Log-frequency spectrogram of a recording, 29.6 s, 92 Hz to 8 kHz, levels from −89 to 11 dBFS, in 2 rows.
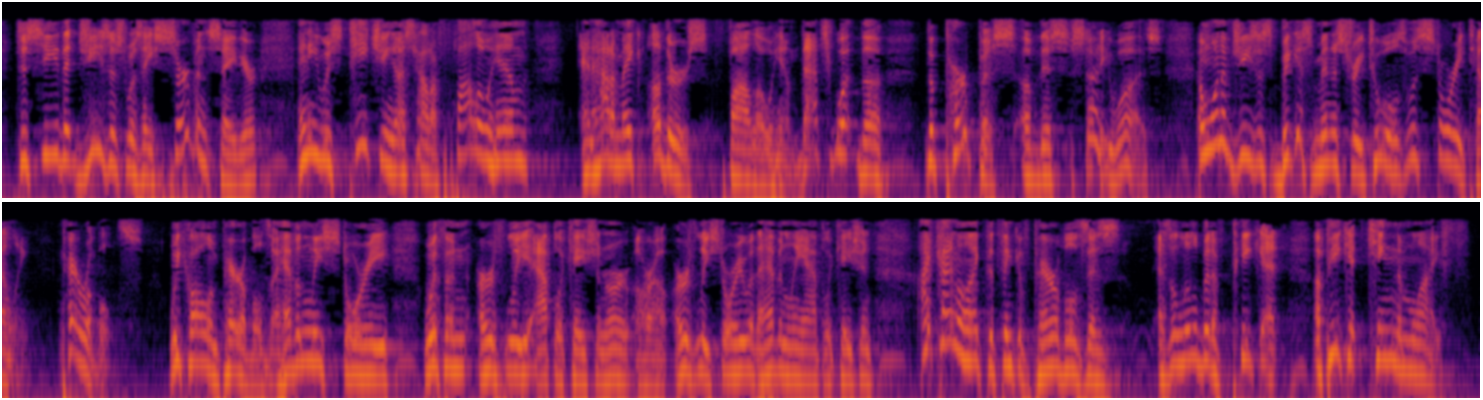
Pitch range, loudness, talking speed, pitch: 140-205 Hz, -28 LUFS, 170 wpm, 165 Hz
